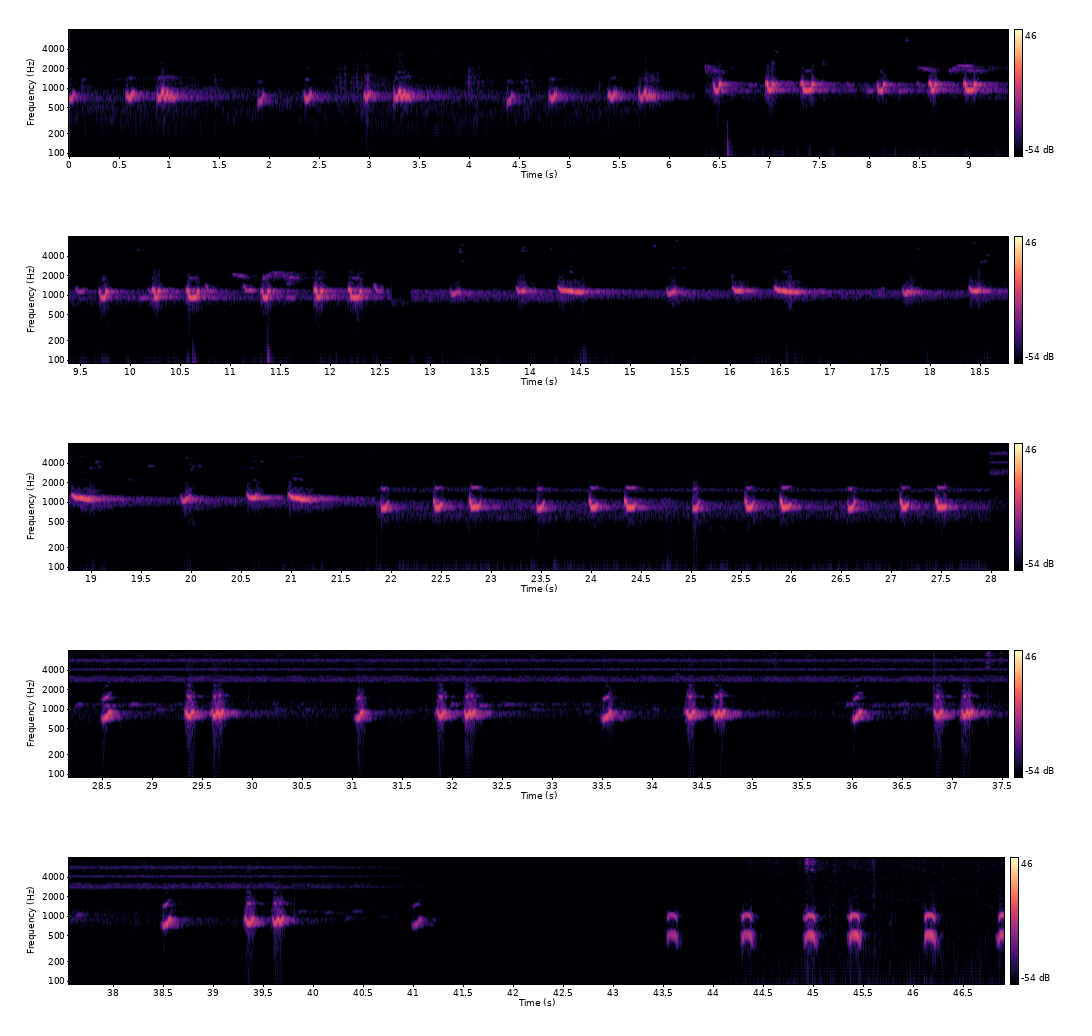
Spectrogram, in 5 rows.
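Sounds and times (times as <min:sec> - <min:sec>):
owl whistled toots: 0:04.4 - 0:12.6, 0:13.2 - 0:16.9, 0:17.7 - 0:27.8, 0:28.5 - 0:30.1, 0:31.0 - 0:32.8, 0:33.4 - 0:35.2, 0:35.9 - 0:37.8, 0:38.5 - 0:40.0, 0:44.3 - 0:46.9.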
